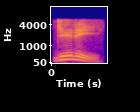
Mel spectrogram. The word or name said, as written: giddy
